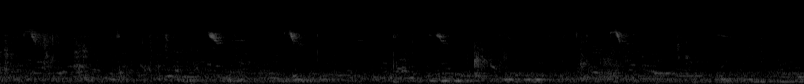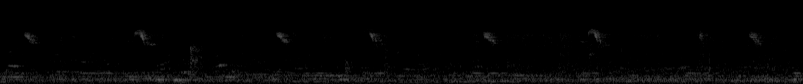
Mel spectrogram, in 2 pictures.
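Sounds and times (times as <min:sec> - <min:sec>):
faint low background murmur: 0:00.0 - 0:16.0.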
